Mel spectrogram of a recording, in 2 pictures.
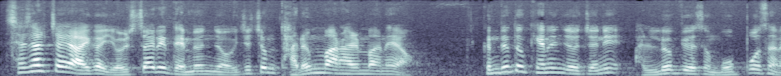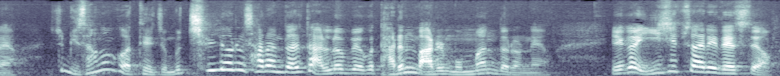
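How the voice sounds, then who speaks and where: Animated man lecturing teachers. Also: a little high. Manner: animated, shouts example phrases, slows down for English sentences.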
